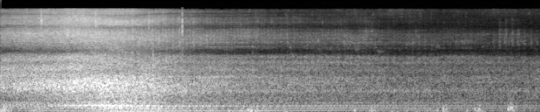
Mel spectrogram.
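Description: Tyres hum on the road as a car drives away.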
